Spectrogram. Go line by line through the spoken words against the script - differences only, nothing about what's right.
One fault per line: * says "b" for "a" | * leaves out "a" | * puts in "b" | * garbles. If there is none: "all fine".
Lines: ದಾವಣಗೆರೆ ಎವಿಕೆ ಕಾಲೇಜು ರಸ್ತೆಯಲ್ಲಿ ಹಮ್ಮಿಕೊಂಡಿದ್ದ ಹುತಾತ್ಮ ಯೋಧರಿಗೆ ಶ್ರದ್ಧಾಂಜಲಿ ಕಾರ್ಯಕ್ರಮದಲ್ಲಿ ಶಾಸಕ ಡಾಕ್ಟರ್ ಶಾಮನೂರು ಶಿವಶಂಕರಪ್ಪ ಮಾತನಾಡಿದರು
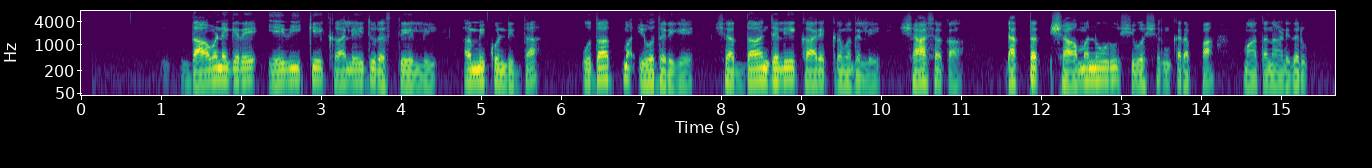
all fine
